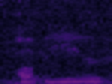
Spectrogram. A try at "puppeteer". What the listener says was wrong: Not puppy ear, puppet ear.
